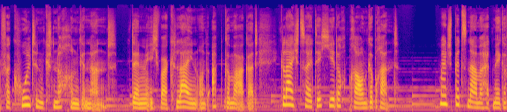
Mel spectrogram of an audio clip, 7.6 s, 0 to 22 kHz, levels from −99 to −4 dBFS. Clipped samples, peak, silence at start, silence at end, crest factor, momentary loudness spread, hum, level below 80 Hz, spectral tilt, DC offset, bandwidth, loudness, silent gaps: under 0.1%; -2 dBFS; 0 s; 0 s; 18 dB; 10 LU; none; -54 dBFS; -4.5 dB/octave; under 0.1%; 18 kHz; -19 LUFS; none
